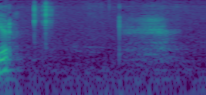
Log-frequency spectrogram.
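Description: A few faint, sharp clicks of a plastic locking stitch marker being unclipped from plush-yarn crochet work, with a brief soft rustle about halfway through.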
